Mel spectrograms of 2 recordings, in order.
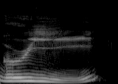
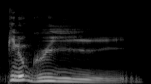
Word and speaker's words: Pinot Gris: Pinot Gris. Not Grigio. – Gris. – Not Noir. – Just Gris. – Pinot Gris. Which is spelled G-R-I-S, like Grizz. Like Gris.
